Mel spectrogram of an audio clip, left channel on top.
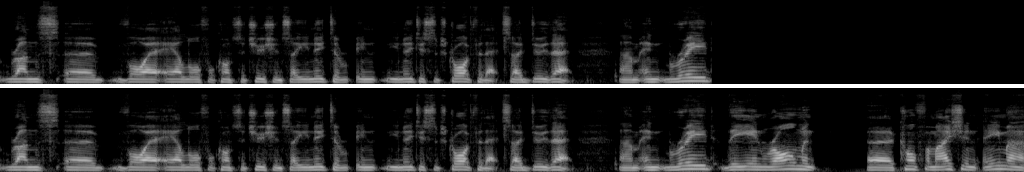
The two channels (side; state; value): left; drops out; at 7.2 s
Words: via our lawful constitution. So you need to subscribe for that. So do that, and read the enrollment confirmation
